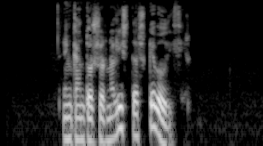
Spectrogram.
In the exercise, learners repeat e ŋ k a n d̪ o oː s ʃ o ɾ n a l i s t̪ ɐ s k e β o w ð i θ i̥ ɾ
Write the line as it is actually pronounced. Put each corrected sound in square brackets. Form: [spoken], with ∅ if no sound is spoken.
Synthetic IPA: e ŋ k a n [t̪] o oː s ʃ o ɾ n a l i s t̪ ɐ s k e β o w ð i θ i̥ ɾ

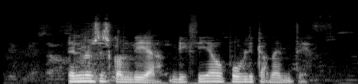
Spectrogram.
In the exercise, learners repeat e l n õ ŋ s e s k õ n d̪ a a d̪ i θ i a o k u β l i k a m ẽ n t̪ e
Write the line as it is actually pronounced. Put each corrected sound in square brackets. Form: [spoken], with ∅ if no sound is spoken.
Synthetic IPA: e l n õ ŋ s e s k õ n d̪ [i] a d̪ i θ i a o [p] u β l i k a m ẽ n t̪ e

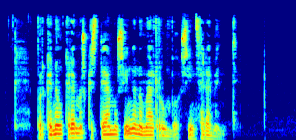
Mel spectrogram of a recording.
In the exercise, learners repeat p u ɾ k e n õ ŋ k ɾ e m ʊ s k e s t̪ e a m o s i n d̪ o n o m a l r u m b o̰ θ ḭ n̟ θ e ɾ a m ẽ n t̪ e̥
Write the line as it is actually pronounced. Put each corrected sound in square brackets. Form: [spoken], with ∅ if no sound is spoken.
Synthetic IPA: p [o] ɾ k e n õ ŋ k ɾ e m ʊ s k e s t̪ e a m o s i n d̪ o n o m a l r u m b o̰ [s] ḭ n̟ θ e ɾ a m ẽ n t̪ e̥

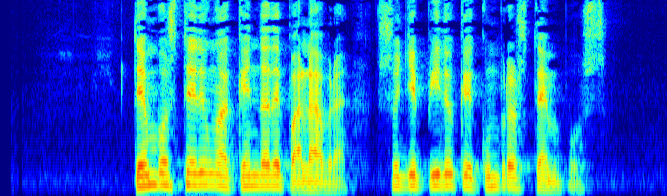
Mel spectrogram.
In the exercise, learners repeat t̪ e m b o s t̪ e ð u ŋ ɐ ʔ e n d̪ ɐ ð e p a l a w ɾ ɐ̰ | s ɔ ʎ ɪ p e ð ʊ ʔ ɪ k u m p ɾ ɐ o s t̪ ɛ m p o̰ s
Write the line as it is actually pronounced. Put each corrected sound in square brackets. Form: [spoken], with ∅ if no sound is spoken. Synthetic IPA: t̪ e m b o s t̪ e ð u ŋ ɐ [k] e n d̪ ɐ ð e p a l a [β] ɾ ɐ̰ | s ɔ ʎ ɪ p [i] ð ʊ [k] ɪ k u m p ɾ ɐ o s t̪ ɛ m p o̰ s

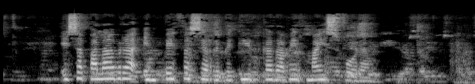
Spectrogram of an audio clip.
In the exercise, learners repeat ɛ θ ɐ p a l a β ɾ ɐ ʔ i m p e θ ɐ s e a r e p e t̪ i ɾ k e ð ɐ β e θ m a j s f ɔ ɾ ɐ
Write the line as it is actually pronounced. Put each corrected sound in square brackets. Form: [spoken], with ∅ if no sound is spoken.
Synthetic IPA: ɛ [s] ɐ p a l a β ɾ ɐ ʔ [e] m p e θ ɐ s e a r e p e t̪ i ɾ k [a] ð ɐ β e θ m a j s f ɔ ɾ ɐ

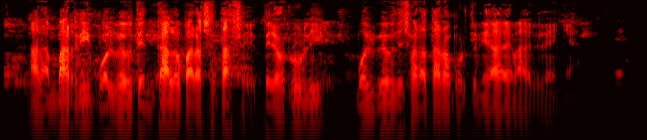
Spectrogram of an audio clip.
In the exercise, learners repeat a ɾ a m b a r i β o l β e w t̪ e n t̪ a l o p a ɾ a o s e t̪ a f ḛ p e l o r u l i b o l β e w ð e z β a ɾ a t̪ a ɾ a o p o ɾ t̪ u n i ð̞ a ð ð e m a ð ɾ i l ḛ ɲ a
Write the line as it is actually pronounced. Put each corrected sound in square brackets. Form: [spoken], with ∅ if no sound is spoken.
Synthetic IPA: a ɾ a m b a r i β o l β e w t̪ e n t̪ a l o p a ɾ a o s e t̪ a f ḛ p e [ɾ] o r u l i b o l β e w ð e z β a ɾ a t̪ a ɾ a o p o ɾ t̪ u n i ð̞ a ð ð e m a ð ɾ i l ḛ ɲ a

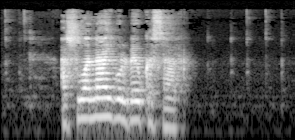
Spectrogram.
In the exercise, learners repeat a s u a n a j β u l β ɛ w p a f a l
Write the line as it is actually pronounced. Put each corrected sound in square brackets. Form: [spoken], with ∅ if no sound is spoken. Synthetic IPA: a s u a n a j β [o] l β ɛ w [k] a [s] a [ɾ]

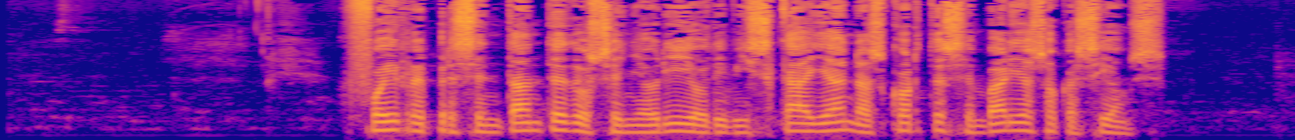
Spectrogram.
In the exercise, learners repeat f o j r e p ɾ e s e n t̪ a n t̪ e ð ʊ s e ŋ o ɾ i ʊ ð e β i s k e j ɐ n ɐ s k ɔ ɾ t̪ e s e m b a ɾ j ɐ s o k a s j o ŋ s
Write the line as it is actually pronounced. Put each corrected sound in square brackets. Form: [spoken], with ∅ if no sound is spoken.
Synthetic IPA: f o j r e p ɾ e s e n t̪ a n t̪ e ð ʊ s e [ɲ] o ɾ i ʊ ð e β i s k [a] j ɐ n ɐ s k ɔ ɾ t̪ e s e m b a ɾ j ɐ s o k a s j o ŋ s

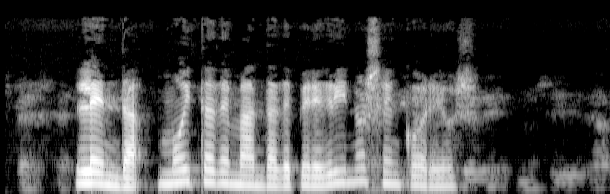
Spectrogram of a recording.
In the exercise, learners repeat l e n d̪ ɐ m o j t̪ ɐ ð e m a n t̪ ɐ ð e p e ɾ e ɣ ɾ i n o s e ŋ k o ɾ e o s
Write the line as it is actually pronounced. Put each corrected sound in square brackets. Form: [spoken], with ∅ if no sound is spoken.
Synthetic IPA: l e n d̪ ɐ m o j t̪ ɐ ð e m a n [d̪] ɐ ð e p e ɾ e ɣ ɾ i n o s e ŋ k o ɾ e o s

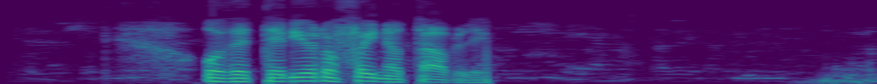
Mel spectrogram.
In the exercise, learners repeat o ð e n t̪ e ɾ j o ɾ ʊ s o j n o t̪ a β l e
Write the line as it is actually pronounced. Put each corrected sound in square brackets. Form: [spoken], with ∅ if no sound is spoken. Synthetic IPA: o ð e [∅] t̪ e ɾ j o ɾ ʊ [f] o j n o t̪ a β l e

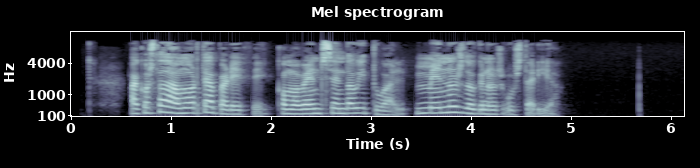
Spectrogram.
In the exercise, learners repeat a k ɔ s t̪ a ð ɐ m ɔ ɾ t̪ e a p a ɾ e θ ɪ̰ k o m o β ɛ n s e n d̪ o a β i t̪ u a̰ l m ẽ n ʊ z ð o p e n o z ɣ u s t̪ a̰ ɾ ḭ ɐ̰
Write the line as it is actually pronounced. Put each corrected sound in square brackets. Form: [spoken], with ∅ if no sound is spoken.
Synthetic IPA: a k ɔ s t̪ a ð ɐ m ɔ ɾ t̪ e a p a ɾ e θ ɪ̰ k o m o β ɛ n s e n d̪ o a β i t̪ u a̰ l m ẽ n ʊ z ð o [k] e n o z ɣ u s t̪ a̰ ɾ ḭ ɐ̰

